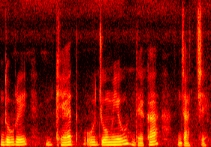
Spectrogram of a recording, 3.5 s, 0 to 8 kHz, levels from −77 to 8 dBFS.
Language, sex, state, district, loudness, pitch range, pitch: Bengali, male, Tripura, West Tripura, -19 LUFS, 135-155 Hz, 140 Hz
